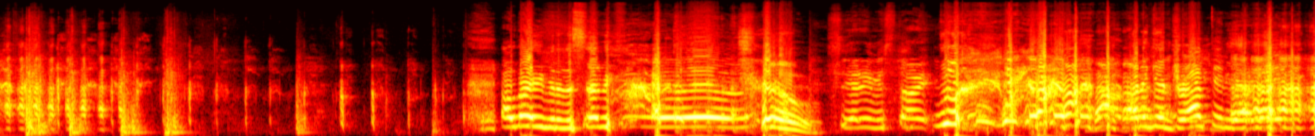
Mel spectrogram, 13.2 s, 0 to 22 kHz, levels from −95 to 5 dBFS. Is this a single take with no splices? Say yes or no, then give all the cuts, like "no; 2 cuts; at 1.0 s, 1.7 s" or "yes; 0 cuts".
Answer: yes; 0 cuts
